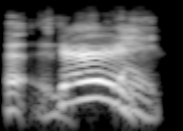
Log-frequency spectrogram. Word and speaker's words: Schenck: Schenck.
